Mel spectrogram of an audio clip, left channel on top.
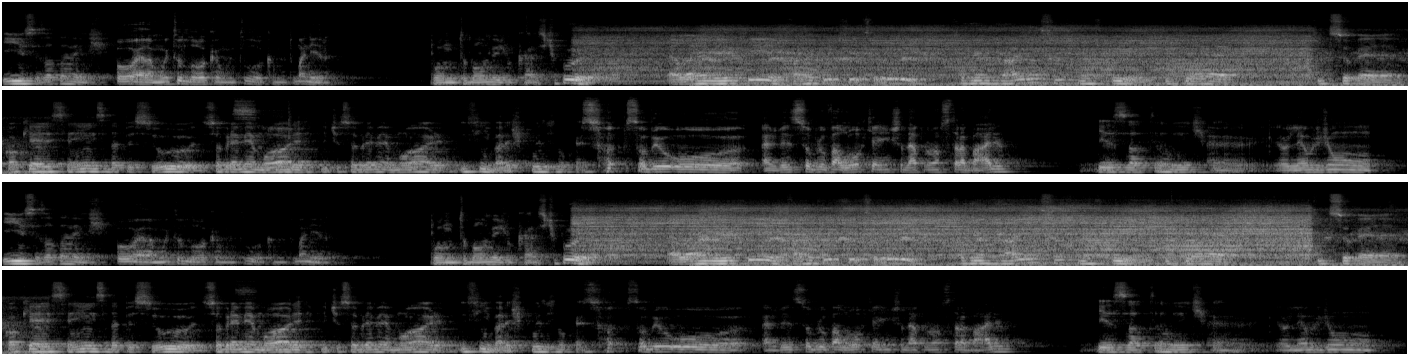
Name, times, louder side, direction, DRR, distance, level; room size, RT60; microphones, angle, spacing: voice 1, 0.0-1.0 4.3-6.0 6.6-12.3 13.1-19.9 25.0-26.4, right 1 dB, 10° right, 0.6 m, -28 dB
voice 2, 1.1-3.3 16.7-17.2 19.9-24.1 24.8-25.2 26.1-27.7, left 3 dB, 80° left, 0.5 m, -32 dB
sound 1, 5.7-13.1, right 6 dB, 80° right, 0.8 m, -30 dB
sound 2, 6.9-14.5, right 3 dB, 40° right, 0.9 m, -37 dB
11.5 x 9.4 x 2.7 m
head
